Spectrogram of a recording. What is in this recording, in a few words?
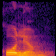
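"кольӧм", Komi, female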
